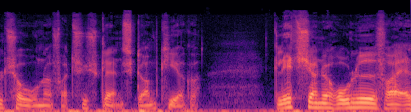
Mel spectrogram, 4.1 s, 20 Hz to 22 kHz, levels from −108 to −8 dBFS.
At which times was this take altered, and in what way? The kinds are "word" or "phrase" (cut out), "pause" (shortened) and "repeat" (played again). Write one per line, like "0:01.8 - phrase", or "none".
0:01.3 - word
